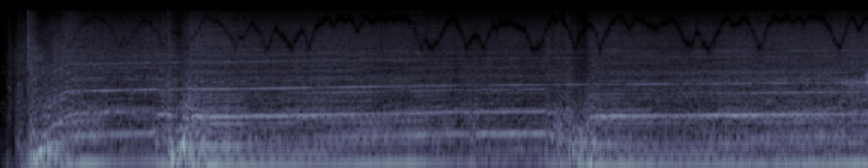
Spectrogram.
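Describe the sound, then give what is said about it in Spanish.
A powerful race car engine in the video game The Run roars steadily, its revs surging and dropping with a couple of sharp gear shifts, loud with no talking. “Los autos suenan poderosos y acordes a su modelo, al menos hasta donde sé yo.”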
